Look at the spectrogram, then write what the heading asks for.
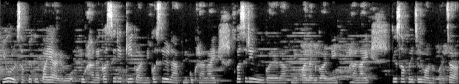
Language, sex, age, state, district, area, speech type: Nepali, female, 18-30, West Bengal, Jalpaiguri, rural, spontaneous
